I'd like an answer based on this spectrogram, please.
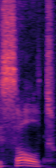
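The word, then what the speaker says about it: SLT: All right, now I said that I want you to say SALT when you are pronouncing these assembly instructions, and that's because the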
